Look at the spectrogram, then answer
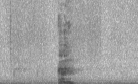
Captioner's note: clears throat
